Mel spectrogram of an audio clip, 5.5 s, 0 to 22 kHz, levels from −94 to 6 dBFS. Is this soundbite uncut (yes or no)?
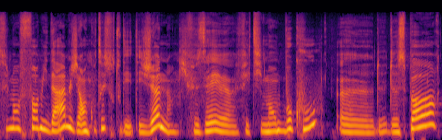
no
